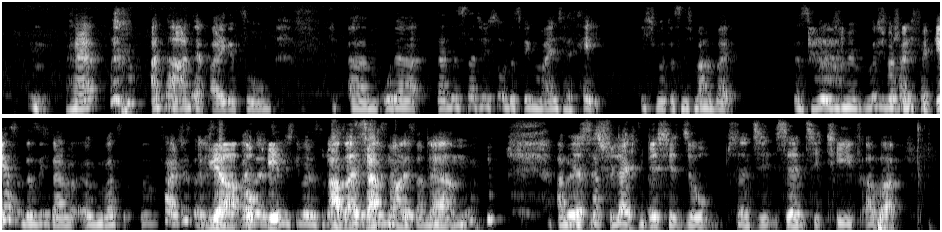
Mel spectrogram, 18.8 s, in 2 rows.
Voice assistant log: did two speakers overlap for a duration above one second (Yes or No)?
Yes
